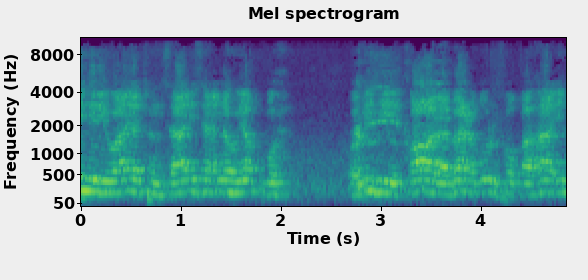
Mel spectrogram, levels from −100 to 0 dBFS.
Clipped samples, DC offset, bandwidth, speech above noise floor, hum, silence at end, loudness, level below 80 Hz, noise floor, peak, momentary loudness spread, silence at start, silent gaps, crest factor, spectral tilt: under 0.1%; under 0.1%; 10 kHz; 24 dB; none; 0 s; -28 LUFS; -74 dBFS; -52 dBFS; -12 dBFS; 9 LU; 0 s; none; 16 dB; -5 dB/octave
